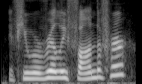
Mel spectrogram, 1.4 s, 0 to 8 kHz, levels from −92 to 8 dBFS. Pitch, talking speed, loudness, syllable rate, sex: 230 Hz, 295 wpm, -16 LUFS, 7.8 syllables/s, female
